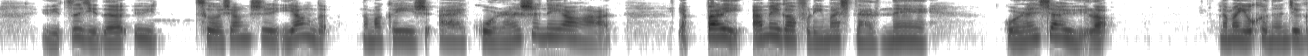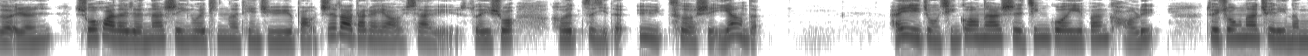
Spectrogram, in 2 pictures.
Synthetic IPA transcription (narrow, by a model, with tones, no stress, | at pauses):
y˨˩t͡sɹ̩˥˩t͡ɕi˨˩d̪ə˦y˥˧ | t͡sʰɤ˥˧ɕjɑ˥ŋʂɻ̩˥˩i˧˥jɑ˥˩ŋd̪ə˩ | na˥˩mə˩kʰɤ˧˥i˨˩ʂɻ̩˥˩a˥˩ɪkwɔ˨˩ɻa˧˥nʂɻ̩˥˧na˥˧jɑ˥˩ŋɐ˩ | ja˥˩pa˥li˥˩a˥me˥˧ɪkɑ˥fu˨˩li˧˥ma˥ɕi˥t̪a˨˩˨ne˥˩ | kwɔ˨˩ɻa˧˥nɕja˥˩y˨˩lə̰˦ | na˥˩mə˩jo˧˥ʊkʰɤ˨˩nɤ˧˥ŋʈ͡ʂɤ˥˩ɡə˩ɻə˧˥n | ʂwɔ˥xwa˥˩d̪ə˩ɻə˧˥nnə˧ʂɻ̩˥˩i˥nwe˥˩ɪt̪ʰi˥ŋlə˨t̪ʰjɛ˥nt͡ɕʰy˧˥y˥˩pɑ˨˩ʊʈ͡ʂɻ̩˥t̪ɑ˥˧ʊt̪a˥˧ka˥˧ɪjɑ˥˧ʊɕja˥˩y̰˨˩˦swɔ˧˥i˨˩ʂwɔ˥xɤ˧˥t͡sɹ̩˥˩t͡ɕi˨˩d̪ə˦y˥˧t͡sʰɤ˥˧ʂɻ̩˥˩ḭ˧˥jɑ˥˩ŋd̪ə˩ | xa˧˥ɪjo˨˩ʊi˥˩ʈ͡ʂʊ˨˩ŋt͡ɕʰi˧˥ŋkʰwɑ˥˩ŋnə˩ʂɻ̩˥˩t͡ɕi˥ŋkwɔ˥˧i˥˩fa˥nkʰɑ˨˩ʊly˥˩ | t͡swe˥˩ɪʈ͡ʂʊ˥ŋnə˨t͡ɕʰɥɛ˥˧i˥˩ŋd̪ə˧˥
